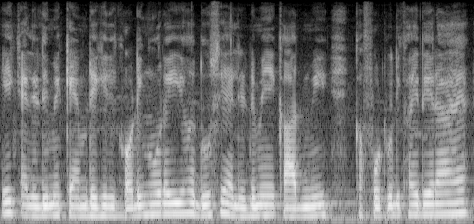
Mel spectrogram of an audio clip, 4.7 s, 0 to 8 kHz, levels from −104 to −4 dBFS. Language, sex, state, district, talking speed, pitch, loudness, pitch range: Hindi, male, Uttar Pradesh, Shamli, 255 wpm, 125 Hz, -15 LUFS, 120-135 Hz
